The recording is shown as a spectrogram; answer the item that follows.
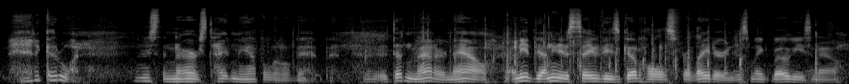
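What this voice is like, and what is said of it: Slight Tennessee accent. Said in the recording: “still has a little Tennessee accent going”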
